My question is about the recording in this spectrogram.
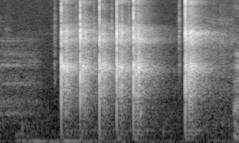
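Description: Small metal mallet striking a steel chiropractic adjusting instrument held against a man's back: a quick run of about seven sharp, ringing metallic taps in about a second, then one more tap near the end.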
